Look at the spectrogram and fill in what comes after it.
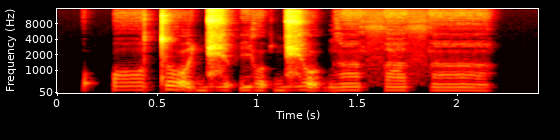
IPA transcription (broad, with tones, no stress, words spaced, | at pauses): ʔɔ˦to̰˦˨ʊ̯ d͡ʑʊ˦ʔjʊ˦ʔ d͡ʑo̰˦˨ʊ̯ɡã˦ θä˦θã˦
